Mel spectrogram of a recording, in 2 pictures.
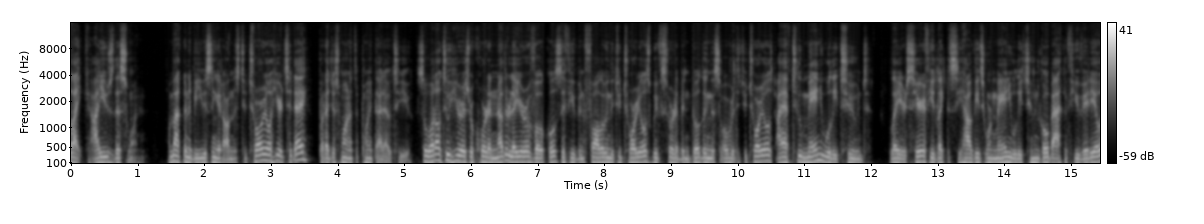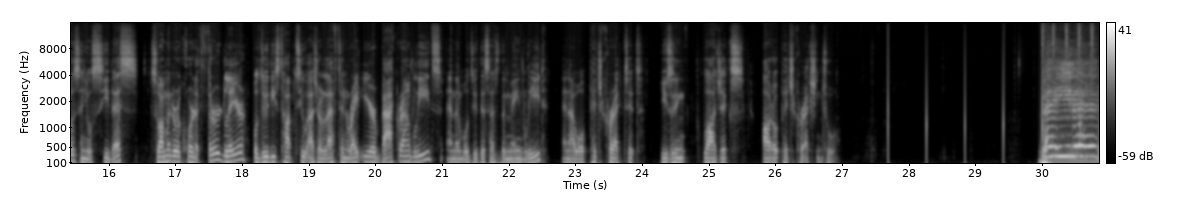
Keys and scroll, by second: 27.5 r.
